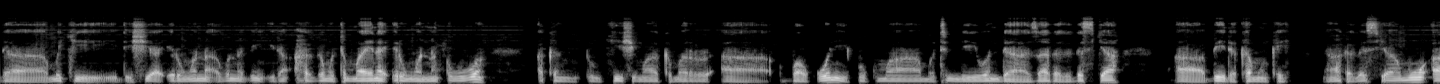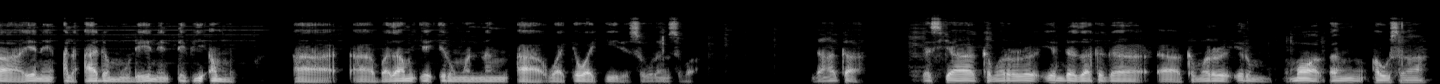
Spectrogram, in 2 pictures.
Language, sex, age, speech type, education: Hausa, male, 46-60, spontaneous, tertiary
